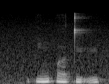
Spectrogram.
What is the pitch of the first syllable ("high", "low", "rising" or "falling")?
rising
